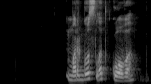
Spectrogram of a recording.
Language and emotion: Russian, sad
